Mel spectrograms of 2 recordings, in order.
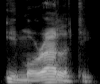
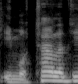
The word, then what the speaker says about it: immortality: opposite so be careful I've noticed this in some our prayer points and people are pronouncing immortality is immorality make sure you know the difference immortality is that we will no longer die right Immortal immorality is that there's no moral in our lives okay be careful you don't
